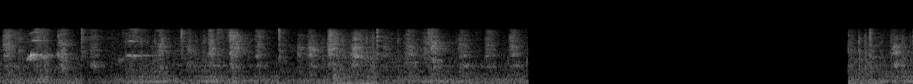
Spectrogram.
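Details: At the Thunder Bay Veterinary Hospital, Sookie the bouncy Jack Russell Terrier gives rapid, hoarse whimpers, roughly four a second, in a stretch broken by a short silent gap.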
